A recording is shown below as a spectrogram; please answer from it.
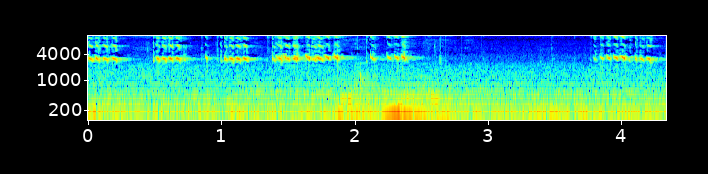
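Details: Crickets during a cricket fight, where one that had the upper hand was beaten in a comeback: bright, pulsed chirps in short bursts, roughly two to three per second with brief gaps, over a low steady hum.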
